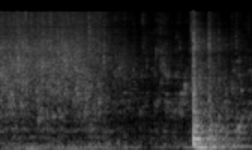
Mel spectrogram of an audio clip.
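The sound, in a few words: pouring soaked tomatoes or strawberries and water through a strainer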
